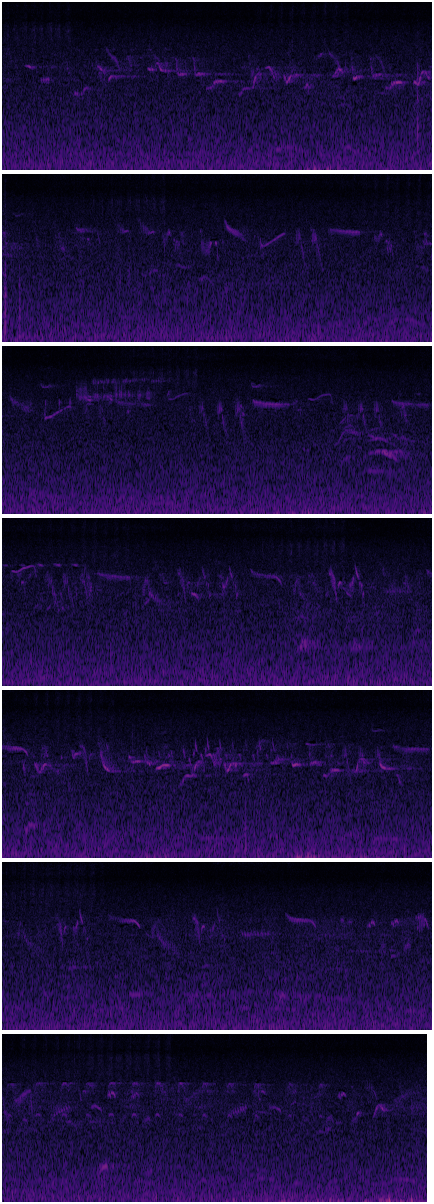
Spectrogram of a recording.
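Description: Small birds chirping and calling with many short chirps and trills, over a steady low hum of outdoor background noise.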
